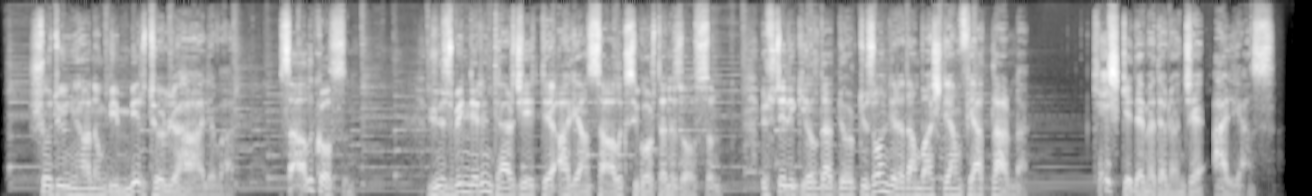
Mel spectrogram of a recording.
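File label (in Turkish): enerjik esprili, seslendirme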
